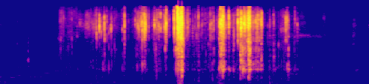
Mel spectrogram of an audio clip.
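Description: A foil trading card pack is torn open.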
